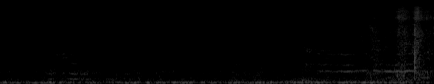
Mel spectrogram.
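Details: Asian honey bee (Apis cerana), a honey-producing species farmed by simple beekeeping, droning in flight with a wavering, low hum that rises and falls over a steady background hiss, growing louder toward the end.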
